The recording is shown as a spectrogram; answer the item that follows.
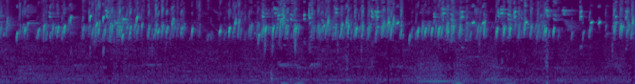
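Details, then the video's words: Dense chorus of European goldfinch group calls, high twittering and buzzy notes layered almost without break, with a soft low hum beneath. "Group calls for goldfinch"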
